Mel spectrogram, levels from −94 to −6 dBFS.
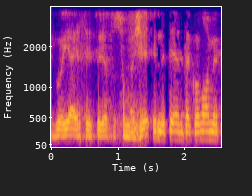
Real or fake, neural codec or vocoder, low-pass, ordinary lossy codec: real; none; 3.6 kHz; AAC, 16 kbps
